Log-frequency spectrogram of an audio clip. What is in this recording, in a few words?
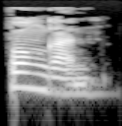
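"pongan", Spanish; verb-conjugator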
